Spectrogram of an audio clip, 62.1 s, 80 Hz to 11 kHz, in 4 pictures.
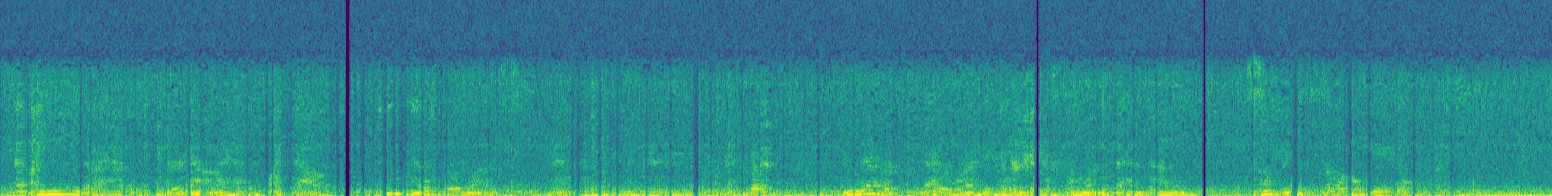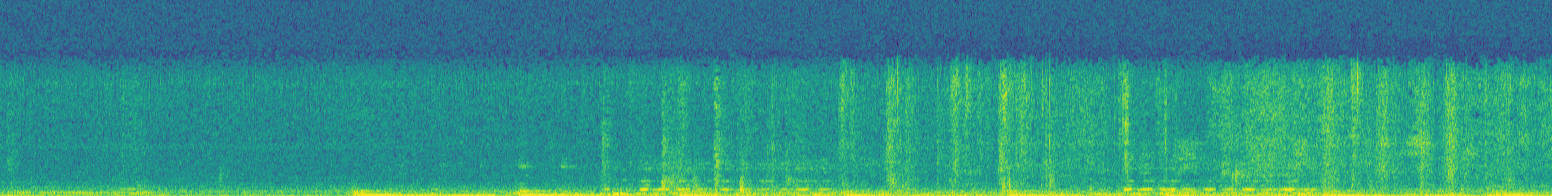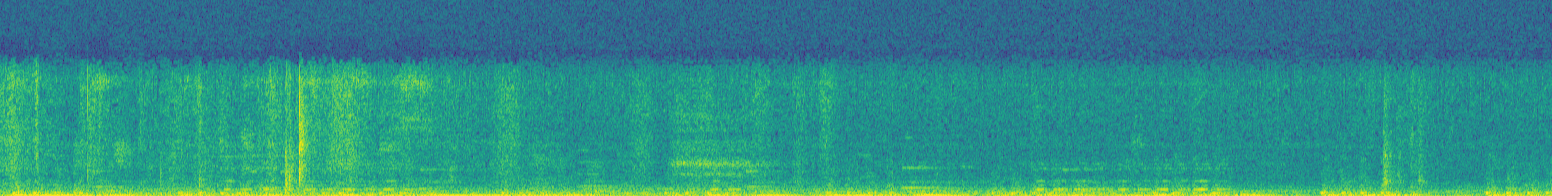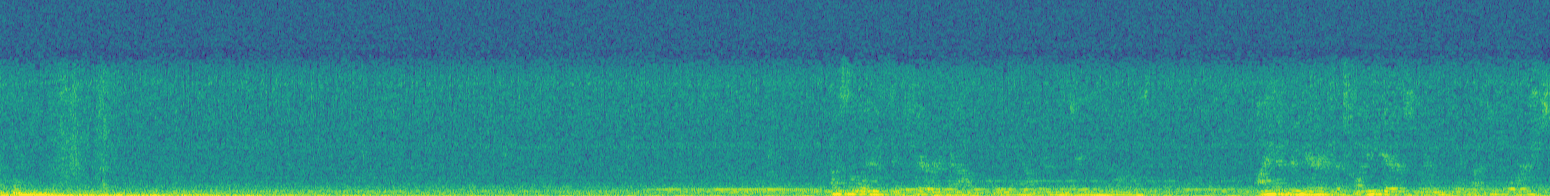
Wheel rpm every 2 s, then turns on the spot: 0, 0, 0, 0, 0, 0, 0, 0, 0, 0, 0, 0, 0, 0, 0, 0, 0, 0, 0, 0, 0, 0, 0, 0, 0, 0, 0, 0, 0, 0, 0.
none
